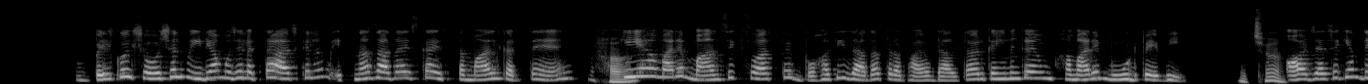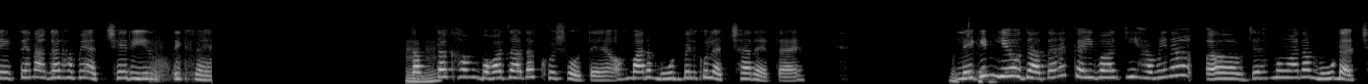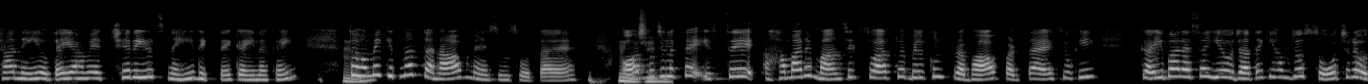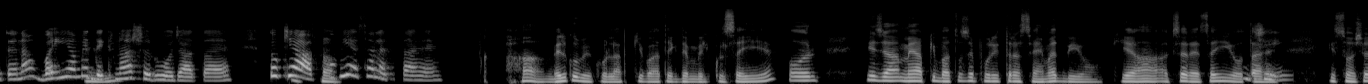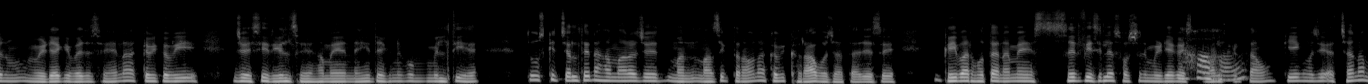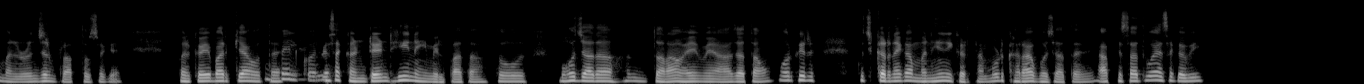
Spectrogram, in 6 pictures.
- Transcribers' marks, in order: in English: "मूड"; other background noise; in English: "मूड"; in English: "मूड"; laughing while speaking: "उहुँ"; tapping; in English: "रील्स"; in English: "कंटेंट"; in English: "मूड"
- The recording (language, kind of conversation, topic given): Hindi, unstructured, क्या सोशल मीडिया का आपकी मानसिक सेहत पर असर पड़ता है?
